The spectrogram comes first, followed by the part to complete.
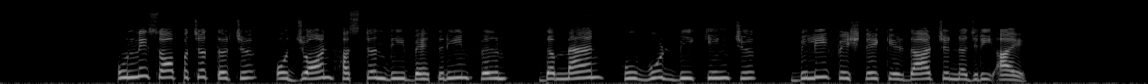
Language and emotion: Dogri, neutral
